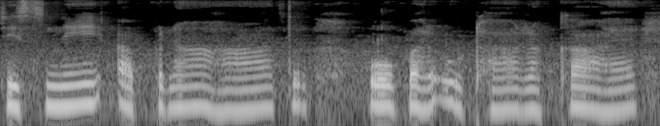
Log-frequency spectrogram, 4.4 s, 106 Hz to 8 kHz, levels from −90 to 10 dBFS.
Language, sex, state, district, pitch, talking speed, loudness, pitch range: Hindi, female, Uttar Pradesh, Shamli, 200 Hz, 95 wpm, -20 LUFS, 185-210 Hz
